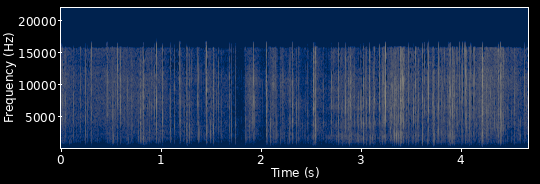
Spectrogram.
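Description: Fingertips rub and press across an empty, folded brown kraft paper bakery bag resting on felt. A dense, continuous run of crisp, bright crinkles and crackles plays throughout, with almost no low end. Each crackle dies away instantly.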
